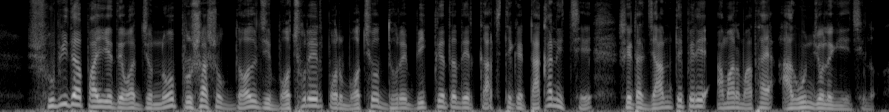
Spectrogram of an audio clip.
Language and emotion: Bengali, angry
